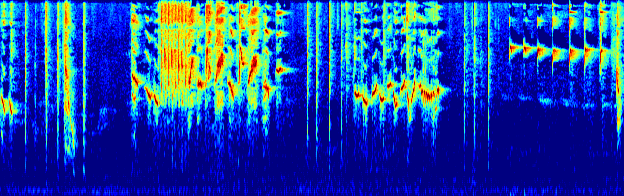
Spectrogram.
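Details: Lure song of a white-rumped shama for a bird that will not sing after moulting: sharp clicks, a dense buzzy trill, wavering whistled phrases, then a series of high repeated notes.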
